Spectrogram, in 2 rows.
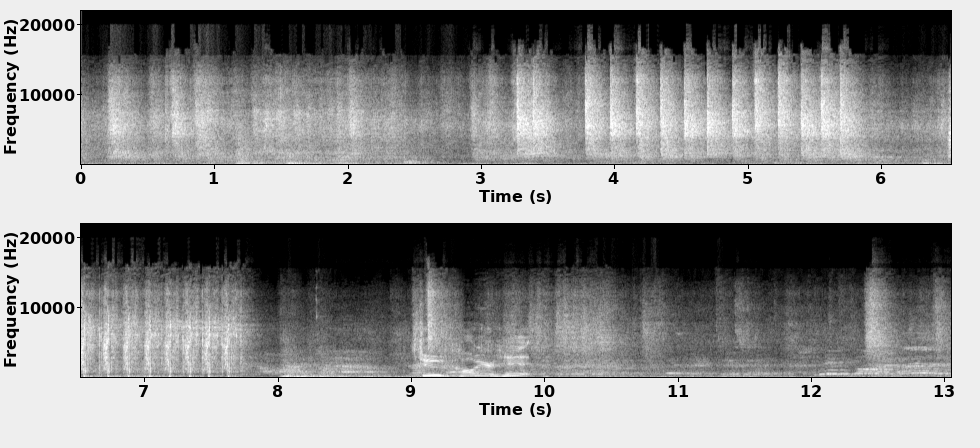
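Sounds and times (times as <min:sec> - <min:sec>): airsoft guns firing bursts: 0:06.4 - 0:07.9.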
